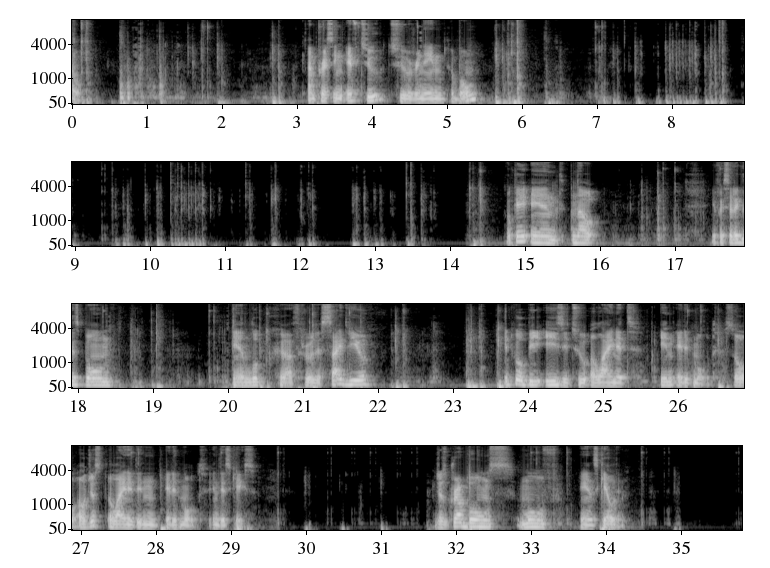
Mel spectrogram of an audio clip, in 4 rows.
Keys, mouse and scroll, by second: 0.9-1.2 scroll up 2, 1.7 click, 2.7 F2, 7.0 click, 7.2 F2, 8.0 BackSpace, 8.3 BackSpace, 9.3 click, 9.6 F2, 10.4 BackSpace, 10.5 BackSpace, 10.7 BackSpace, 12.1 BackSpace, 14.3 KP_3, 15.3-15.7 scroll down 3, 16.5-16.8 scroll up 1, 16.8 middle click, 17.2 scroll up 1, 17.6 click, 19.7 shift+click, 20.4 KP_3, 21.4 shift+middle click, 22.2 h, 23.2 ctrl+z, 23.6 g, 25.6-26.1 scroll up 2, 26.1 click, 26.5 g, 28.0 s, 29.1 g, 30.0 g, 30.5 s, 30.8 click, 31.0 g, 31.4 click, 32.2 g, 33.3 click, 33.9 g, 34.7 click, 34.9 g.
